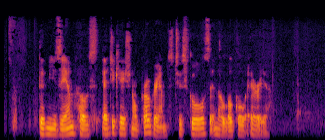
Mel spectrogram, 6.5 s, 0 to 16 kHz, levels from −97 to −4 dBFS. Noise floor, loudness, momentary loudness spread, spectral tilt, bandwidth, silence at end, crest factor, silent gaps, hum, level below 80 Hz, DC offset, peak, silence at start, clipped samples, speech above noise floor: -63 dBFS; -28 LUFS; 10 LU; -5 dB/octave; 11 kHz; 0.5 s; 22 dB; none; none; -66 dBFS; under 0.1%; -8 dBFS; 0.2 s; under 0.1%; 35 dB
